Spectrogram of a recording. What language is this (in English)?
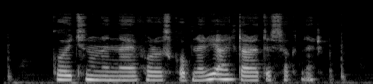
Armenian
